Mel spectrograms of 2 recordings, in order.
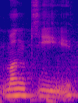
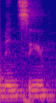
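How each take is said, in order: First: The name is said so it sounds like 'monkey'. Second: The name is said so it sounds like 'Mincy'. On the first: "I don't know if you're supposed to pronounce it monkey" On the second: "but I call it a Mincy"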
